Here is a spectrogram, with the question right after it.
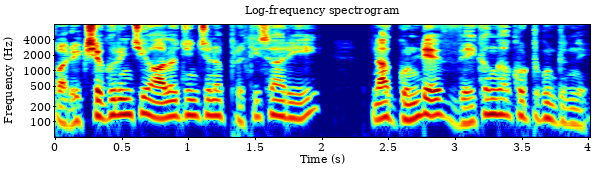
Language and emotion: Telugu, fearful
